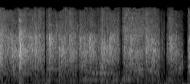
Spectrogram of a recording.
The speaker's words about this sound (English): Let's clap our hands and thank the Lord for his riches.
